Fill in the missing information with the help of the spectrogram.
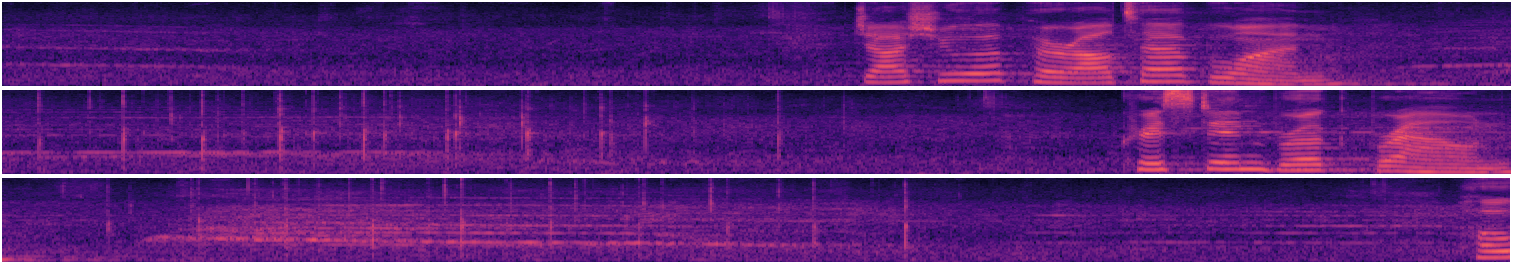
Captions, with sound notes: Joshua Paralta Braun. (crowd cheering) (crowd clapping) Kristen Brooke Brown. (crowd cheering) (crowd clapping)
